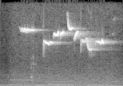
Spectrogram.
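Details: A Brown Creeper in the Allegheny National Forest sings a brief jumble of very high, thin, sliding notes lasting just over a second, over a low steady hum and soft background music.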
